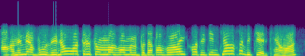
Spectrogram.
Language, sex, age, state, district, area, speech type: Kashmiri, female, 30-45, Jammu and Kashmir, Ganderbal, rural, conversation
